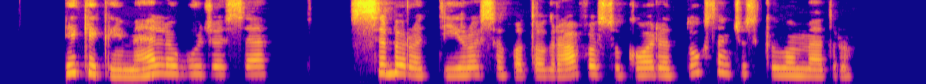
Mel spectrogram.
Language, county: Lithuanian, Klaipėda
